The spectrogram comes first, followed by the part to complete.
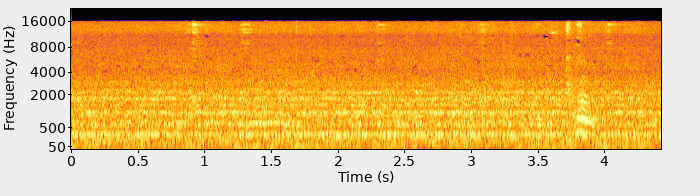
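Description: Air blower of a floating-ball exhibit running steadily, a constant hum and rush of air.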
